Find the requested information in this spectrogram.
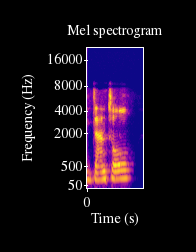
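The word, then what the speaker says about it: dentil: And for those who are unfamiliar with the term, it's dental, D-E-N-T-I-L, saying it for the public's purpose. And basically it looks like little teeth. It's just spelled with an I-L.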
